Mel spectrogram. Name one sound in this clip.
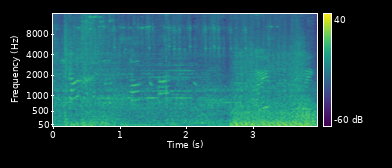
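Coins jingle as they are collected.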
